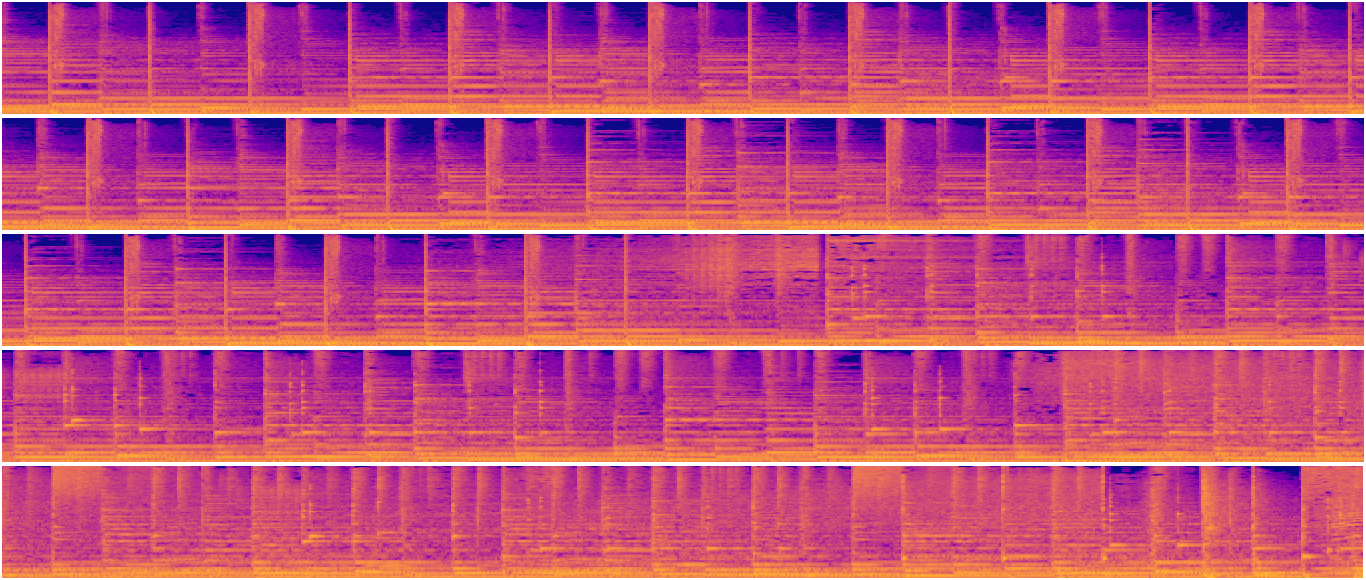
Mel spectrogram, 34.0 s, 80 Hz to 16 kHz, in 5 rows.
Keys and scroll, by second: 7.9 i, 9.9 v, 11.1 i, 12.0 v, 13.2 i, 13.9 v, 15.0 shift+i, 15.7 v, 22.4 space, 24.6 Delete, 28.0 a, 29.6 v.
